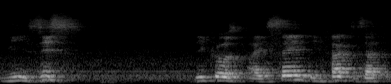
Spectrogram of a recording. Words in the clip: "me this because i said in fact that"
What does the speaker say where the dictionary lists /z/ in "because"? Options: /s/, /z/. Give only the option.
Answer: /z/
